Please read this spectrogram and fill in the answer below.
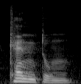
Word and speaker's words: centum: But in classical Latin, the pronunciation of 100 would have been centum, with a completely nasalized M, and the C is a K.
